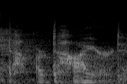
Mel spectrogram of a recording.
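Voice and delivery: tired whisper; whispered weariness. Acted. Preacher describing tired Angelenos, whispered. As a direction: breathe it out wearily.

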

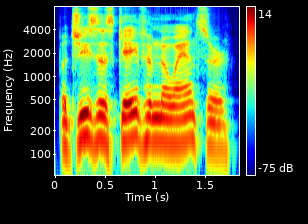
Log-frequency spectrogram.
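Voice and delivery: ordinary delivery, nothing marked

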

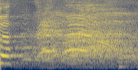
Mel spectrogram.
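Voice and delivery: high shouted red flag. Acted. Big comic red flag call.

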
